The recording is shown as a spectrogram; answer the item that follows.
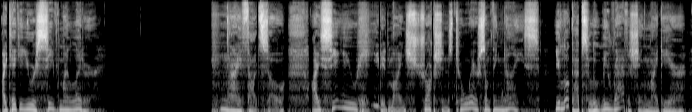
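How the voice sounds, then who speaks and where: Man playing a dark-voiced, seductive vampire lord. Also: fairly high pitch, very animated, slow, no echo, studio quality, recorded from a distance, heavily acted. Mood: admiring, seductive. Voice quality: soft and breathy, often dropping to whispers. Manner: courtly, teasing, menacing politeness. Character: sadistic, possessive male vampire lord, suave seductive villain. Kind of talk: ASMR roleplay audio drama.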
